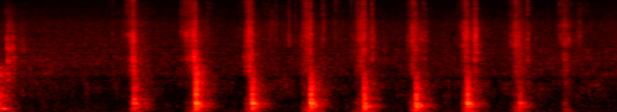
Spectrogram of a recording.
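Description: Chef's knife chopping scallions on a cutting mat: a steady run of knife strokes, about two a second, starting a little over a second in.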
